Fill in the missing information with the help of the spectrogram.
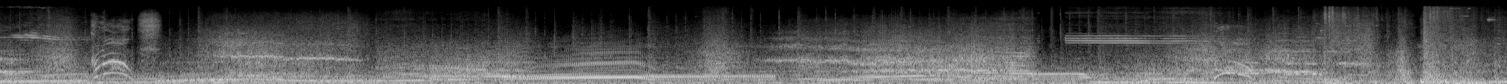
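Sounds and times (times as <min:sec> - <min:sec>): tyres skidding: 0:00.0 - 0:10.6
car engines revving hard: 0:00.0 - 0:10.7, 0:11.4 - 0:14.2.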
